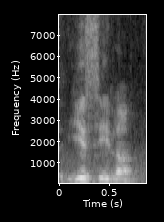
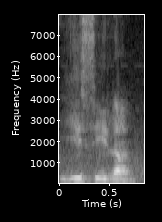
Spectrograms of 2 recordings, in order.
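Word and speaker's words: 伊斯兰: They will call it also Islam, which they pronounce Yisilan, which if you write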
